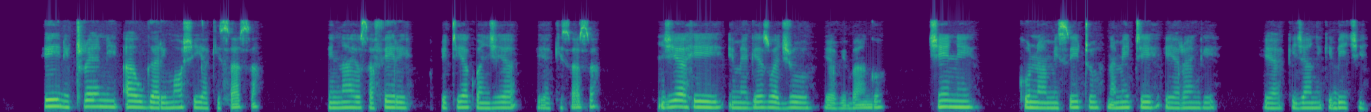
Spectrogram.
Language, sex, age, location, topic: Swahili, female, 25-35, Nairobi, government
